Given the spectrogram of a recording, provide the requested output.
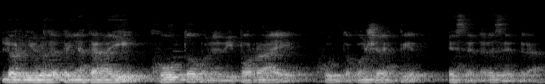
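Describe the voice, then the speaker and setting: With hardly any pauses, a man talks in a dark, mellow tone. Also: fairly low pitch for a man, ordinary pitch variation, moderate pace. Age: 60s. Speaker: psychiatrist presenting a book. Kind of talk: book presentation talk. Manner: halting, repetitive fillers.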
